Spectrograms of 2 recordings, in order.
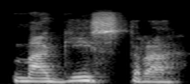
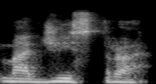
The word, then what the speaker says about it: magistra: classical pronunciation so notice she said magistra whereas we would say majistra so you will hopefully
